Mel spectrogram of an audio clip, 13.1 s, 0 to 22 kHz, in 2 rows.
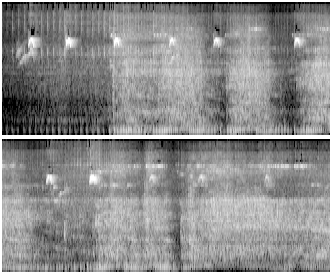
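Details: Honda Vario 125 gen 1 scooter just after fitting a CPO double iridium spark plug: after a quick start it settles into an even, steady idle with no misses. Healthy running.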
